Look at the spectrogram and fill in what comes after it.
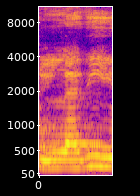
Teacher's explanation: ذال کو باریک پڑھیں گے، یا مدہ ہے، اسے ایک الف کے برابر کھینچیں گے۔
